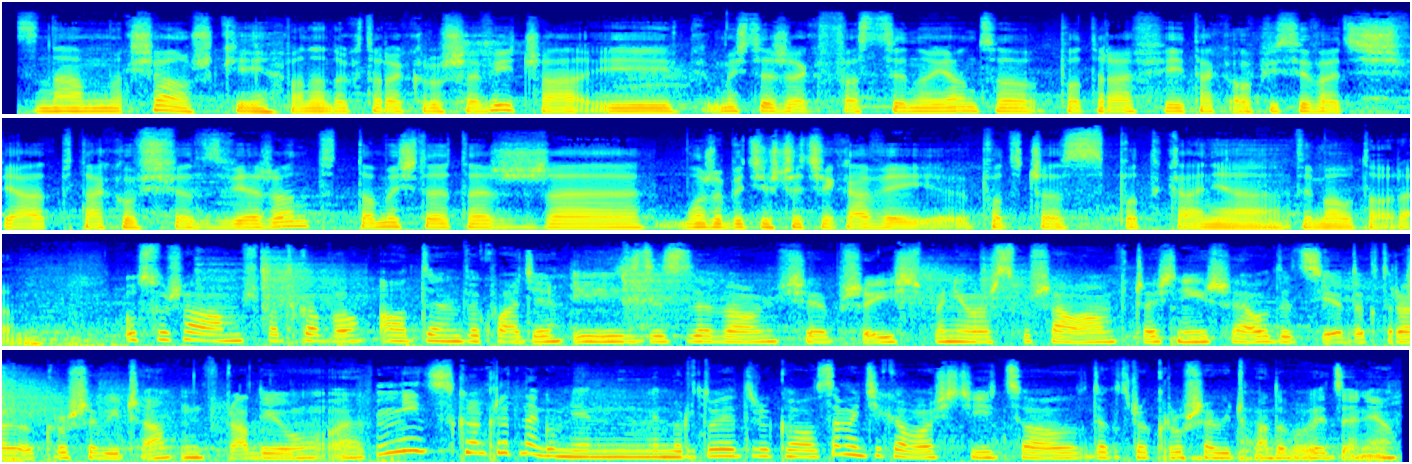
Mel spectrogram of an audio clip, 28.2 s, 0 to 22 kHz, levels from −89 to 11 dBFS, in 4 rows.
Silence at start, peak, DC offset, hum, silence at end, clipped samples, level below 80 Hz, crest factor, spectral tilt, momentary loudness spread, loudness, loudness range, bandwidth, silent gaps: 0.1 s; -8 dBFS; under 0.1%; none; 0.05 s; under 0.1%; -46 dBFS; 14 dB; -4.5 dB/octave; 4 LU; -22 LUFS; 3 LU; 15.5 kHz; none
